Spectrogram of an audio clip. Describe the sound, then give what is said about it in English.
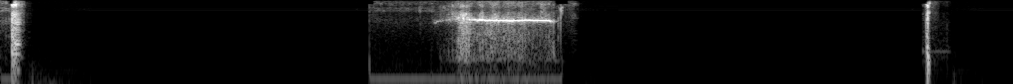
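A steady whistle tone lasting about a second, sounding with a low hum and a noisy burst, between short sharp clicks at the start and end. “It's working. Stop the whistle.”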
